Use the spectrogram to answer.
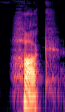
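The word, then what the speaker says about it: Huq: and again from vice it says huck which is spelled h-u-q an established data vendor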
